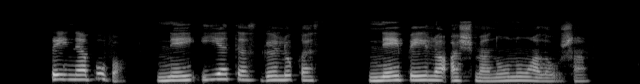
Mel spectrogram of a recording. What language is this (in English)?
Lithuanian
